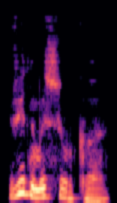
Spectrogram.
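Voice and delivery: plain reading voice

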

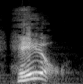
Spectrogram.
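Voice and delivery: a big loud high shout of greeting; exclamation. Shown as a demonstration. Preacher voicing the thrilled angel Gabriel, exclaiming loudly. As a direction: burst in with the news, shouting. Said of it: "with exclamation".

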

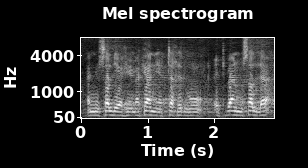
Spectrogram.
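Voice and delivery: ordinary talk

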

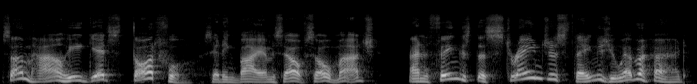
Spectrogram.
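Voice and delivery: a touch of tender trembling; tremulous. A narrator's reading. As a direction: tell it with restrained emotion, voice lifted. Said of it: "Bob's voice was tremulous when he told them this".

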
